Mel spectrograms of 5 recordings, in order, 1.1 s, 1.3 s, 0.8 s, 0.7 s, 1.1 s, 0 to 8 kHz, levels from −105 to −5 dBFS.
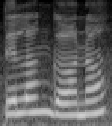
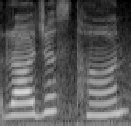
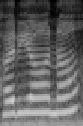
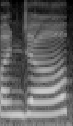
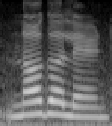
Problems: constant background noise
